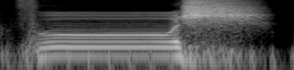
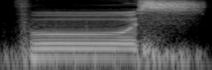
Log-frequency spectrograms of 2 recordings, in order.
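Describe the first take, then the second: First: It ends in a spread, airy sh sound. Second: It ends in a narrow hissing s sound. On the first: The speaker calls it right. "Nah, fush" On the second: The speaker calls it wrong. "Tidak tidak hanya sekedar fus"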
